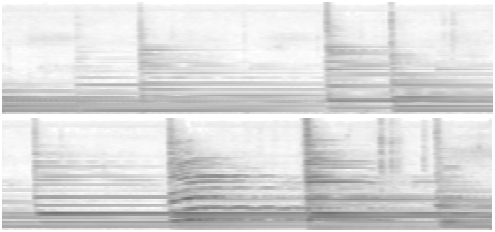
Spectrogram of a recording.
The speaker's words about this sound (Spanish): He querido traer el instrumento más representativo de la cultura china, que se llama guqin.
